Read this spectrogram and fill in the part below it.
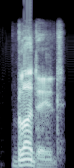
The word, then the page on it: blooded: British English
